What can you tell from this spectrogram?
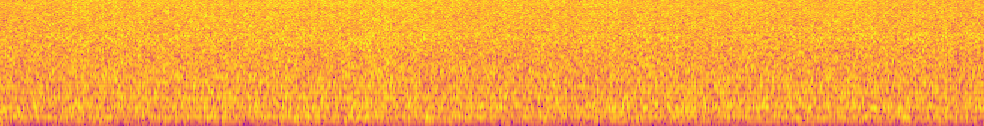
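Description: Swollen river in flood rushing over and past a weir, a steady, unbroken rush of churning white water.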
